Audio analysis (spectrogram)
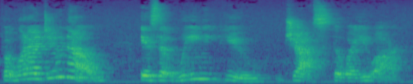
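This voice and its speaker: A woman's voice: on the low side, expressive, slow, darkish tone. A woman voicing a loving, earnest daylight spirit, a sister figure in a children's storybook, in an echoey recording. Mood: earnest, pleading. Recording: roomy echo, distant mic, faint noise.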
